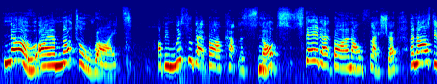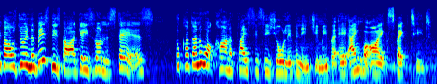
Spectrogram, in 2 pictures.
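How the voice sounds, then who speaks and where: A woman's voice: high-pitched, sing-song, a little fast, a bit bright, rough recording. A young woman with a London accent playing a brash, blunt, complaining girlfriend in a naturalistic television comedy-drama. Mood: indignant.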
